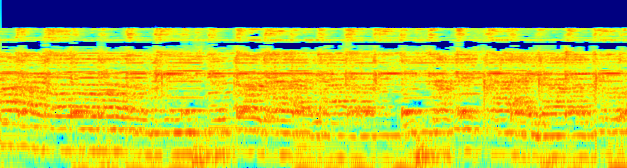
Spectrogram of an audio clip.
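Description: Devotional kirtan: voices singing a chant with a bowed violin accompanying and a mridanga drum beating low strokes underneath.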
